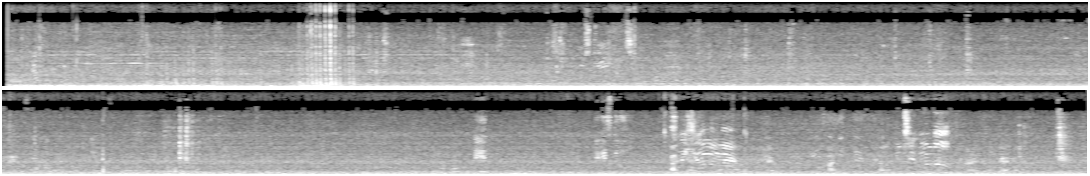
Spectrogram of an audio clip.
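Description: Inside a bus cabin as it pulls away and drives on: a steady low rumble of engine and road noise, with a single loud thump about four seconds in.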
